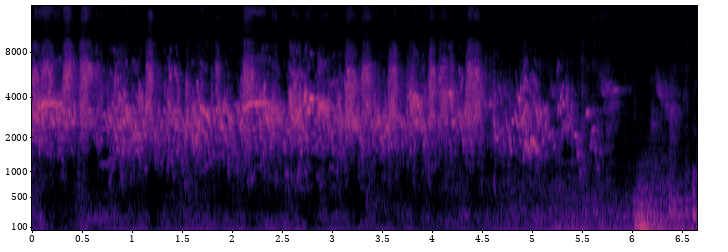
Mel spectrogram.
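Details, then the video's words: Canaries kept in a cage sing in unison in summer sunshine, recorded from a fixed in-cage camera; rapid high chirps and trills pour out continuously, then a soft thump near the end. "Canaries Singing and Playing in Their Cage"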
